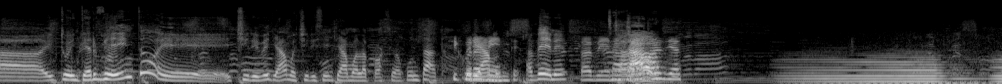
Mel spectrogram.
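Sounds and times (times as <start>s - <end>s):
speech: 0.0s - 7.1s
ship's horn signalling arrival: 7.8s - 10.0s.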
